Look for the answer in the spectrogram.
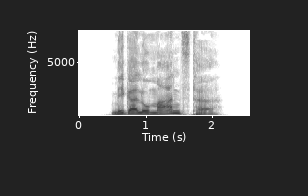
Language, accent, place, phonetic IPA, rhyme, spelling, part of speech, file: German, Germany, Berlin, [meɡaloˈmaːnstə], -aːnstə, megalomanste, adjective, De-megalomanste.ogg
- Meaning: inflection of megaloman: 1. strong/mixed nominative/accusative feminine singular superlative degree 2. strong nominative/accusative plural superlative degree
